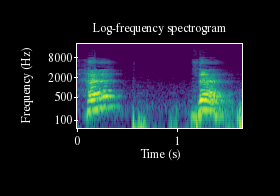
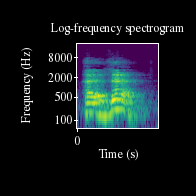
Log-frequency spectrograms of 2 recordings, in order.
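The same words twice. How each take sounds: First: "ها" raised, pause, then "ذا"; letters sounded apart. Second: "ها ذا" joined in one quick go; snatch "ها ذا" with no pause; snatched together. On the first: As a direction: say "ها" and "ذا" as separate syllables. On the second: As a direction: blend "ها ذا" like one word. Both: Shown as a demonstration. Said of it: "اخطف".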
